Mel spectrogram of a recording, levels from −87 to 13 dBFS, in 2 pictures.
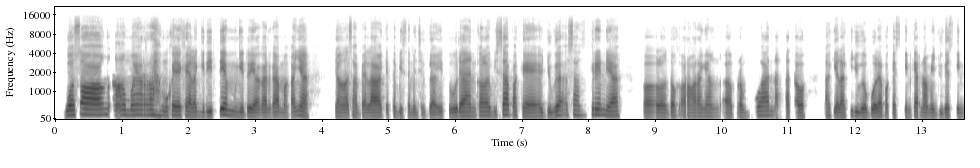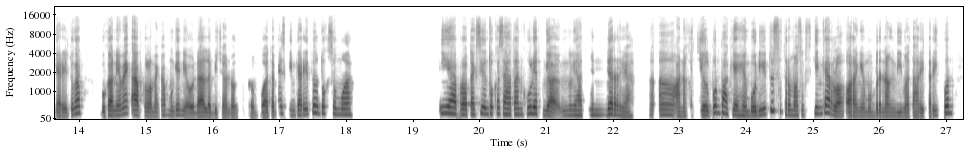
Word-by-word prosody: Gosong 185 +2 +7
heeh, 180 - +2
merah 180 -1 0
mukanya 155 +1 +1
kayak 150 -3 +1
lagi 135 - -9
ditim, 185 +5 +3 0.2
gitu 140 0 -3
ya 125 -1 0
kan, 135 0 0
Kak. 145 - +2
Makanya, 140 +2 -2 0.4
jangan 130 -2 -1
sampai 130 -2 -5
lah 130 0 +4
kita 125 +4 -8
bisa 125 -2 -10
mencegah 110 -2 -5
itu, 110 +4 -7
dan 140 -1 +2
kalo 150 0 0
bisa 180 +5 +1
pake 135 -3 -2
juga 155 +5 -1
sunscreen 175 +2 -3
ya, 150 -1 +2 0.4
kalo 130 -2 -1
untuk 130 0 -3
orang-orang 130 +1 -3
yang, 130 0 -4
eee, 125 - -4
perempuan, 155 +5 -3 0.2
atau 130 0 -2 0.3
laki-laki 135 +1 -3
juga 135 -3 -1
boleh 125 +3 +2
pake 130 0 -6
skincare. 130 +3 -6
Namanya 125 +1 -3
juga 135 - -1
skincare 130 +1 -3
itu 185 - -7
kan, 235 +1 +3 0.3
bukannya 165 +3 +4
makeup, 175 -4 +5
kalau 145 -1 0
makeup 170 +5 -4
mungkin, 175 +3 -2
ya - - 0
udah 130 +3 +4
lebih 125 -2 -1
condong 120 -1 -3
ke - - -53
perempuan. 120 +3 -1
Tapi 235 - -3
skincare 175 -2 -1
itu 255 - -9
untuk 235 0 -1
semua 190 -3 +1 1.3
Iya 230 -2 +5
proteksi 190 +3 +2
untuk 225 +1 0
kesehatan 200 -2 +1
kulit, 225 +2 +4
enggak 165 - +4
ngelihat 170 +2 -2
gender 180 +1 +2
ya 140 -3 -3 0.3
heeh. 185 +1 -1
Anak 150 0 -3
kecil 160 -1 0
pun 250 0 +2
pake 215 -7 +2
handbody 160 +3 +2
itu 325 - +2
se 315 -3 -8
termasuk 170 -1 -1
skincare 225 +6 +1
loh. 150 -1 +4
Orang 140 0 +4
yang 140 0 -4
mau 140 - -6
berenang 140 0 0
di 135 - -3
matahari 135 0 -2
terik 160 +3 -3
pun, 240 0 +5
150 Hz, 190 wpm, -23 LUFS, 135-180 Hz, 1.3 s, Gosong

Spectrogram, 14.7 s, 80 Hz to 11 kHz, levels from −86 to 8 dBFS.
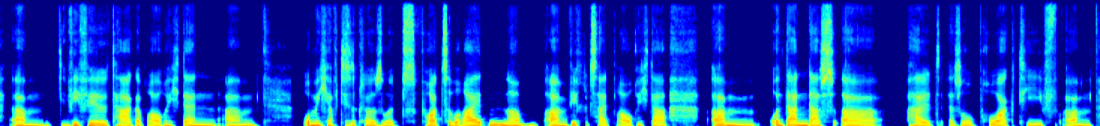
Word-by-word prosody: ähm, 160 +1 +1
wie 185 -4 +1
viel 180 0 +2
Tage 165 0 +1
brauche 180 +1 0
ich 155 -5 -7
denn, 160 -1 +1
ähm, 155 -2 0 0.6
um 170 +1 +5
mich 165 -5 +2
auf - - -5
diese - - -4
Klausur 160 -4 -1
z - - -6
vorzubereiten“, 225 +6 +2
ne? 200 +1 +2 0.3
Ähm, 170 -1 +2
wie 185 - +1
viel - - -18
Zeit 170 -3 -2
brauche 180 +5 -1
ich 190 - -8
da? 110 +1 +1 0.6
Ähm, 175 0 +3
und 180 -2 +2
dann 180 +2 +5
das, 180 -3 +2
äh, 85 -2 +2 0.4
halt 165 -1 -1
so 170 +1 -3
proaktiv, 175 -2 -2
ähm, 165 0 0
170 Hz, 130 wpm, -23 LUFS, 160-185 Hz, 0.6 s, um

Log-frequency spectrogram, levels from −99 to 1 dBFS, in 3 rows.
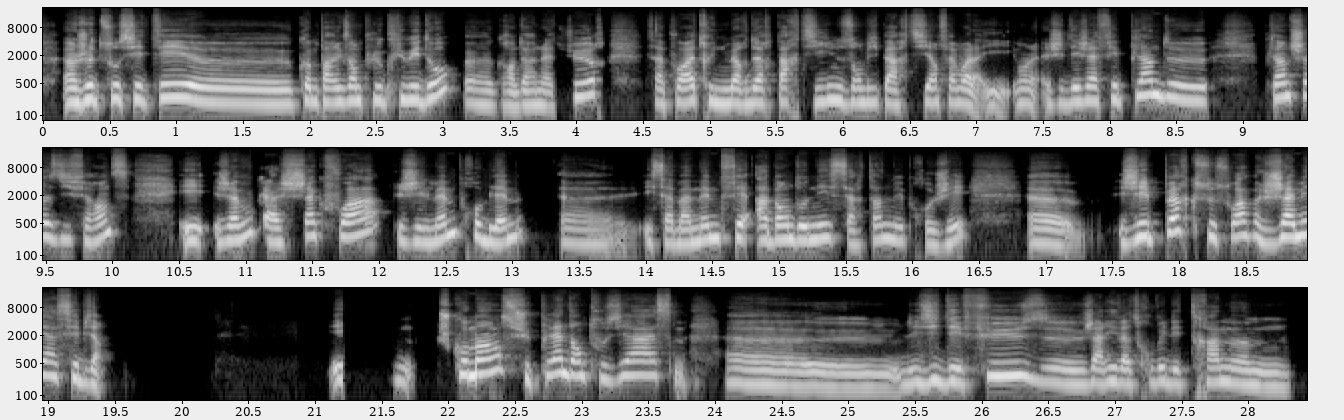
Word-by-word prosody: un 195 0 +3
jeu 225 +3 +6
de - - -6
société, 235 +1 +2
heu, 185 -3 +2
comme 200 +2 0
par 195 -1 0
exemple 210 +2 -1
le 210 - -1
Cluedo, 225 - +1
heu, 175 -2 -3
grandeur 165 +1 -3
nature, 245 - -1 0.3
ça 185 -2 -5
pourrait 195 +2 +2
être 210 - -6
une 185 -2 0
murder 190 0 +1
party, 195 0 -4
une 215 0 +2
zombie 195 0 -3
party, 180 +2 -2
enfin 190 0 -4
voilà, 180 -4 0
i 165 - -5
ouais, 180 -3 -5
j'ai 180 +1 -5
déjà 200 +2 +1
fait 220 +2 -3
plein 270 +5 +1
de 220 -5 +2 0.4
plein 235 +1 0
de - - +1
choses 250 -1 +2
différentes 220 +8 -3 0.4
et 200 -2 0
j'avoue 215 +9 +2
qu'à 195 -11 +2
chaque 260 +7 +1
fois 260 +3 +2
j'ai 200 -2 -1
le 190 - -2
même 250 +8 +3
problème, 235 -1 +1 0.3
heu 180 -1 -7 0.3
et 190 - -8
ça 185 +1 -2
m'a 180 0 0
même 220 +4 +2
fait 240 -1 +1
abandonner 220 +2 +3
certains 215 -1 -4
de - - 0
mes 210 -2 -3
projets, 180 +1 -4 0.5
heu, 185 +5 -1 0.2
j'ai 230 +7 +4
peur 315 +8 +4
que - - -6
ce 250 - 0
soit 255 +3 +1
jamais 245 +7 +6
assez 255 -2 0
bien 185 -4 -2 1.7
et - - +1 0.4
mmh, - - -7 0.2
je - - +2
commence, 295 +5 +5
je - - -2
suis 225 - -1
plein 290 +7 +1
d'enthousiasme, 270 0 -1 0.3
heu, 155 -6 -2
les 185 +3 -1
idées 195 -2 0
fusent, 260 +2 +2
heu, 180 -2 -1
j'arrive 190 +2 -1
à 180 - 0
trouver 190 +3 -5
les 180 -2 -5
trames, 195 +2 -2
hem, 160 -5 -2
200 Hz, 175 wpm, -21 LUFS, 185-240 Hz, 1.7 s, jeu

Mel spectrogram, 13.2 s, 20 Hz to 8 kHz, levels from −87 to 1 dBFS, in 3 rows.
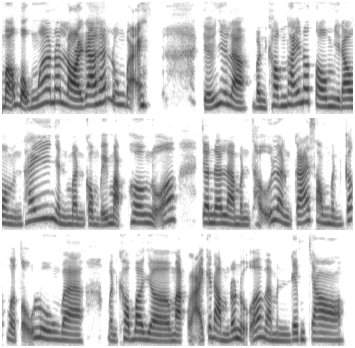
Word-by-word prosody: mỡ 225 - +5
bụng 215 -2 +1
á, 325 +4 +3
nó 345 0 0
lòi 225 -10 +8
ra 260 +3 +7
hết 345 +4 +2
luôn 285 -9 -6
bạn. 265 - +2 0.7
Kiểu 195 +2 -3
như 295 +2 -2
là, 175 -9 +4
mình 205 -1 -4
không 250 +2 0
thấy 280 +3 +2
nó 350 - +2
tôn 230 -2 +1
gì 220 - -2
đâu 215 0 +4
mà 205 - -1
mình 180 -2 -9
thấy 295 +7 -3
nhìn 210 - -4
mình 180 -2 -5
còn 180 0 -4
bị 160 - -3
mập 195 - +1
hơn 225 -2 -1
nữa, 285 +8 -1 0.3
cho 225 - +1
nên 215 -1 0
là 180 -3 +2
mình 175 -1 -7
thử - - -5
lên 280 -3 0
một 185 - -10
cái 215 +6 +1
xong 270 -7 -5
mình 190 -2 -7
cất 300 +1 -3
vào - - -3
tủ 485 - -5
luôn 220 -6 -2
và 175 -3 0 0.3
mình 175 -2 -9
không 210 +2 -2
bao 210 -1 +3
giờ 165 -4 +1
mặc 160 -1 +2
lại - - +2
cái 265 - -4
đầm 190 -8 +1
đó 215 - +1
nữa, 240 +2 0
và 195 - -1
mình 170 -2 -8
đem 190 0 -2
cho. 190 -3 -1
215 Hz, 265 wpm, -25 LUFS, 185-265 Hz, 0.7 s, lòi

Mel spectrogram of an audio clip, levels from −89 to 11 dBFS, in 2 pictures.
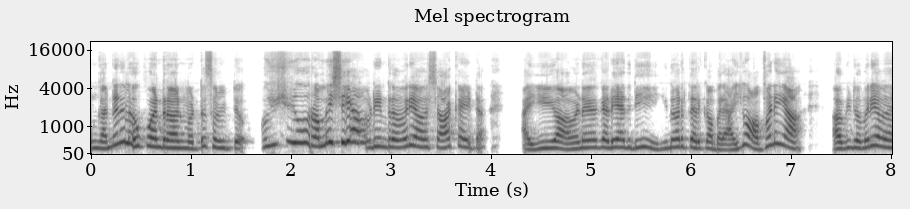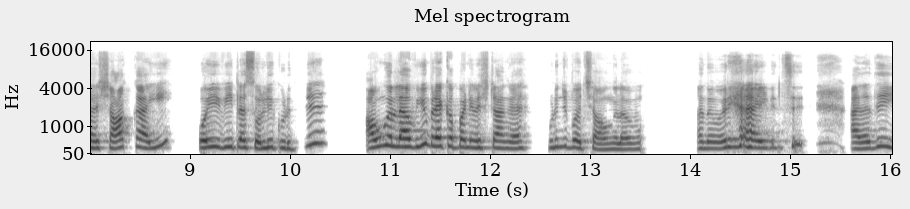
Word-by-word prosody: உங்க 240 0 -4
அண்ணனை 365 - +1
லவ் 310 +2 +1
பண்றான்னு 255 -4 +3
மட்டும் 280 +7 -5
சொல்லிட்டோம். 245 -3 -2 0.3
"ஐயய்யோ! 430 +4 0 0.2
ரமேஷையா?" 445 +7 +5
அப்படீன்ற 285 -4 -1
மாரி 300 - +1
அவ 280 - 0
ஷாக் 265 +5 -1
ஆயிட்டா. 275 - -4 0.5
"ஐயய்யோ! 235 +6 -1
அவனைக் 255 +5 -1
கெடையாதுடி. 260 0 0 0.2
இன்னொருத்தன் 275 +1 -1
இருக்கான் 230 -3 -4
பாரு", 190 - -2
"ஐயோ 195 - -2
அவனையா?" 300 - +1 0.4
அப்படின்ற 245 +3 0
மாரி 330 - +1
அவ 275 - +1 0.2
ஷாக் 255 +4 +2
ஆயி, 265 - -2 0.4
போய் 260 +3 +5
வீட்டுல 275 -2 +1
சொல்லிக் 250 +2 +1
குடுத்து, 240 - -5 0.6
அவுங்க 310 +6 +3
லவ்வையும் 290 +5 +4
பிரேக் 305 0 +6
அப் 285 - -10
பண்ணி 260 -2 0
வச்சுட்டாங்க. 245 -2 -1 0.3
முடிஞ்சு 280 +3 -5
போச்சு 240 -2 -1
அவுங்க 200 +1 -5
லவ்வும். 205 +2 -7 0.6
அந்த 230 0 -3
மாரி 265 +4 0 0.2
ஆயிடுச்சு. 250 +7 -4 0.6
அதாவது 230 +6 -2
260 Hz, 165 wpm, -21 LUFS, 240-295 Hz, 0.6 s, பிரேக்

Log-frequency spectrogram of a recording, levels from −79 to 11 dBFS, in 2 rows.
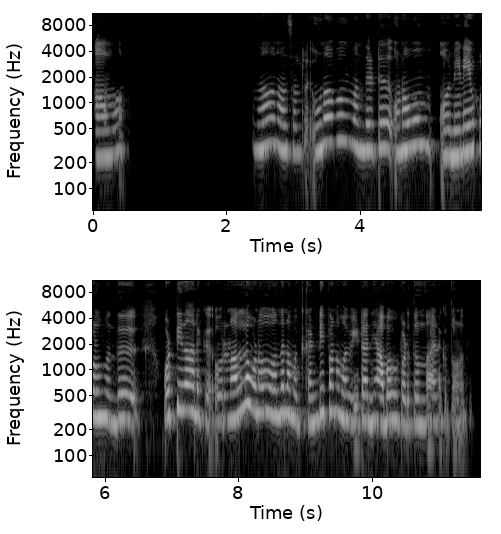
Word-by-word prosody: ஆமா. 250 +4 -5 2.0
நான் 315 +4 -1
நான் 280 -2 0
சொல்றேன். 265 0 -11
உணவும் 345 +3 -1
வந்துட்டு 285 0 -1 0.2
உணவும், 305 +4 0 0.3
அ - - -2 0.2
நினைவுகளும் 280 +3 +2
வந்து 250 +1 -2 0.7
ஒட்டி 290 +5 +1
தான் 335 -1 +6
இருக்கு. 270 -4 -3
ஒரு 255 0 -6
நல்ல 295 +7 +5 0.2
உணவு 320 0 +1
வந்து 300 +2 +3
நமக்கு 260 -3 -2
கண்டிப்பா 300 +7 +1
நம்ம 265 -4 +1
வீட்டார் 255 -2 +1
ஞாபகப்படுத்தணும்னு 235 -2 +1
தான் 125 - 0
எனக்கு - - -10
தோணுது. - - -10
280 Hz, 130 wpm, -26 LUFS, 255-310 Hz, 2.0 s, தான்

